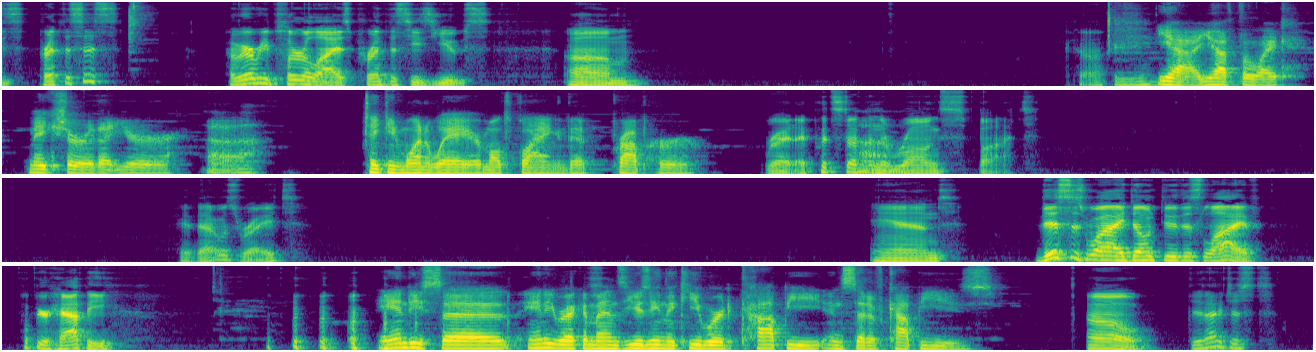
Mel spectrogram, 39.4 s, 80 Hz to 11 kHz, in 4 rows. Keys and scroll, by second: 13.2 shift+4, 14.0 Return, 18.8 BackSpace, 18.9 Return, 19.6 Return, 21.7 super+z, 22.1 super+z.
